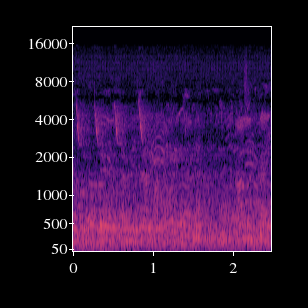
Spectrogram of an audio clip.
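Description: An animal chirping: a quick run of about five short falling chirps in the first second, over faint outdoor background noise.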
